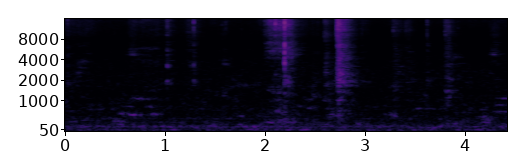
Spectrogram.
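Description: Near silence: room tone with a few faint, short clicks, two of them a little past two seconds in.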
